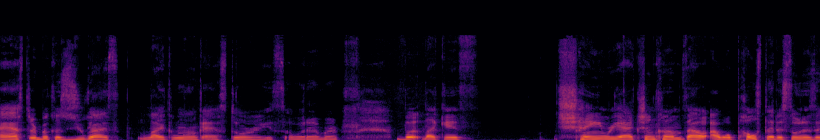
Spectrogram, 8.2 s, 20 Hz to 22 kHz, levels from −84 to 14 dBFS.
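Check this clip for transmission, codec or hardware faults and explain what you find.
No transmission, codec or hardware faults are audible anywhere in the clip.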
